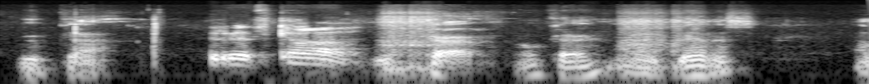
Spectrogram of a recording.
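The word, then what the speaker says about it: רבקה: How they pronounce it? Strong's H 7259. Rivka. Rivka.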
